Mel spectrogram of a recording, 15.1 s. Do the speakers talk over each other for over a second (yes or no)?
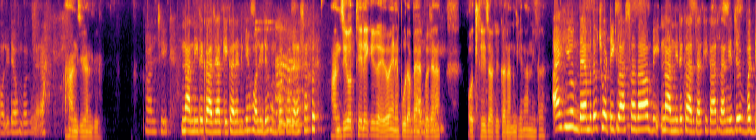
no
